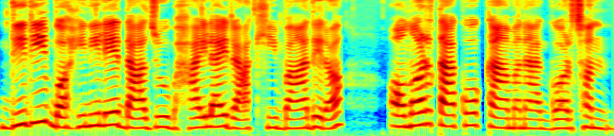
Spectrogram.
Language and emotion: Nepali, neutral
